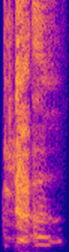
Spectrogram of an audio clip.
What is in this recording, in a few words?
Pain Grineer Ghoul Sarge, en; Grineer Ghoul Drill Sargeant; Battle Barks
